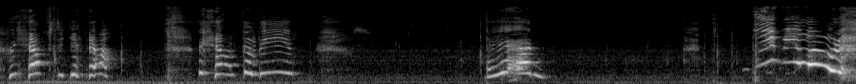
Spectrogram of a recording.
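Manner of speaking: very high, loud squeal building to a scream; frantic shouting. Acted. Player voicing a character desperate to get away, frantic shout. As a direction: shriek to be left alone, hammed-up panic.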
